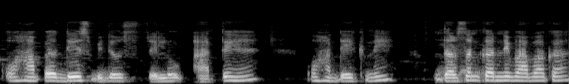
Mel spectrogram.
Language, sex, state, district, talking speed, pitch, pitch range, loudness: Hindi, female, Uttar Pradesh, Gorakhpur, 145 wpm, 180 Hz, 170-190 Hz, -16 LUFS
